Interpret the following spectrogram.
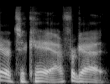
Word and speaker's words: Takei: But when they did the Wrath of Khan, and they got Tim Roth and George, is it Takai or Takei? I forgot. Takei. It rhymes with gay.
